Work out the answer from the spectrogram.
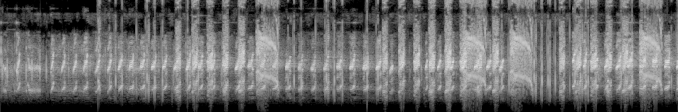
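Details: Swiftlet twittering prepared for swiftlet farmers in Indonesia: loud, fast trains of sharp chirps with looping squeaky notes, mixed with crisp ticking clicks throughout.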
